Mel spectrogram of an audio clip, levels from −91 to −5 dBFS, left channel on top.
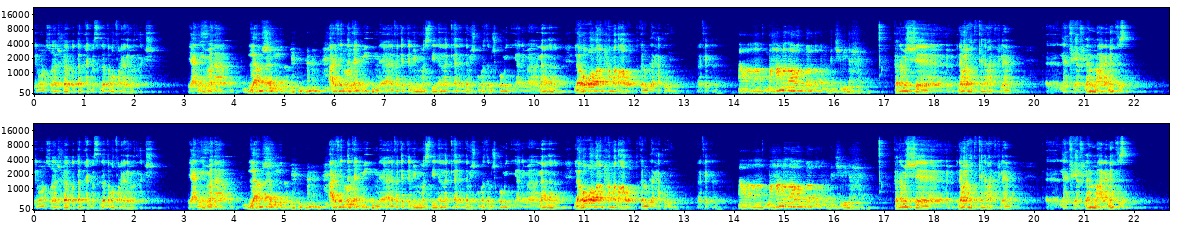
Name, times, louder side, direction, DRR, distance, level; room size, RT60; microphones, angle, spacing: voice 1, 0.0-2.4 3.1-3.8 4.3-5.0 5.9-12.8 13.3-13.7 17.2-19.6 20.2-21.8, right 1 dB, 5° right, 4 dB, 0.4 m, -25 dB
voice 2, 3.3-3.6 4.2-6.5 14.1-16.6, left 1 dB, 85° left, 1 dB, 1.4 m, -27 dB
5.8 x 3.7 x 5.2 m, 1.1 s
head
